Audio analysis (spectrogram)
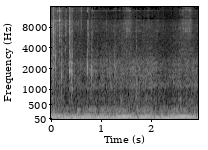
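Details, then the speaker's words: VW Golf GTI with CIS fuel injection, after timing belt installation, key cycled twice to pressurize system with cold-start injector spraying, in neutral: keys jingle, engine catches and holds smooth even low idle; normal start. "pour qu'il démarre je dois m'assurer que je suis au neutre d'accord là elle y va ah"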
